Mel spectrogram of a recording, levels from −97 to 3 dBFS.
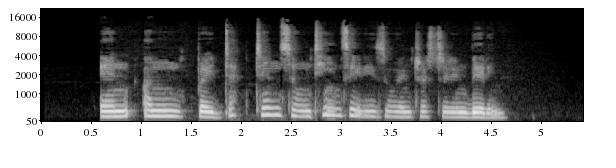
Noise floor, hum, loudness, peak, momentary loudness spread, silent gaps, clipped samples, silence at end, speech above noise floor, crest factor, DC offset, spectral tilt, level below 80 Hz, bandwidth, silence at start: -78 dBFS; none; -17 LUFS; -2 dBFS; 9 LU; none; under 0.1%; 0.8 s; 62 dB; 16 dB; under 0.1%; -5.5 dB/octave; -64 dBFS; 13.5 kHz; 0.6 s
